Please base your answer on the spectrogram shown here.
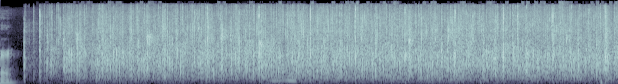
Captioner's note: audience applauding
